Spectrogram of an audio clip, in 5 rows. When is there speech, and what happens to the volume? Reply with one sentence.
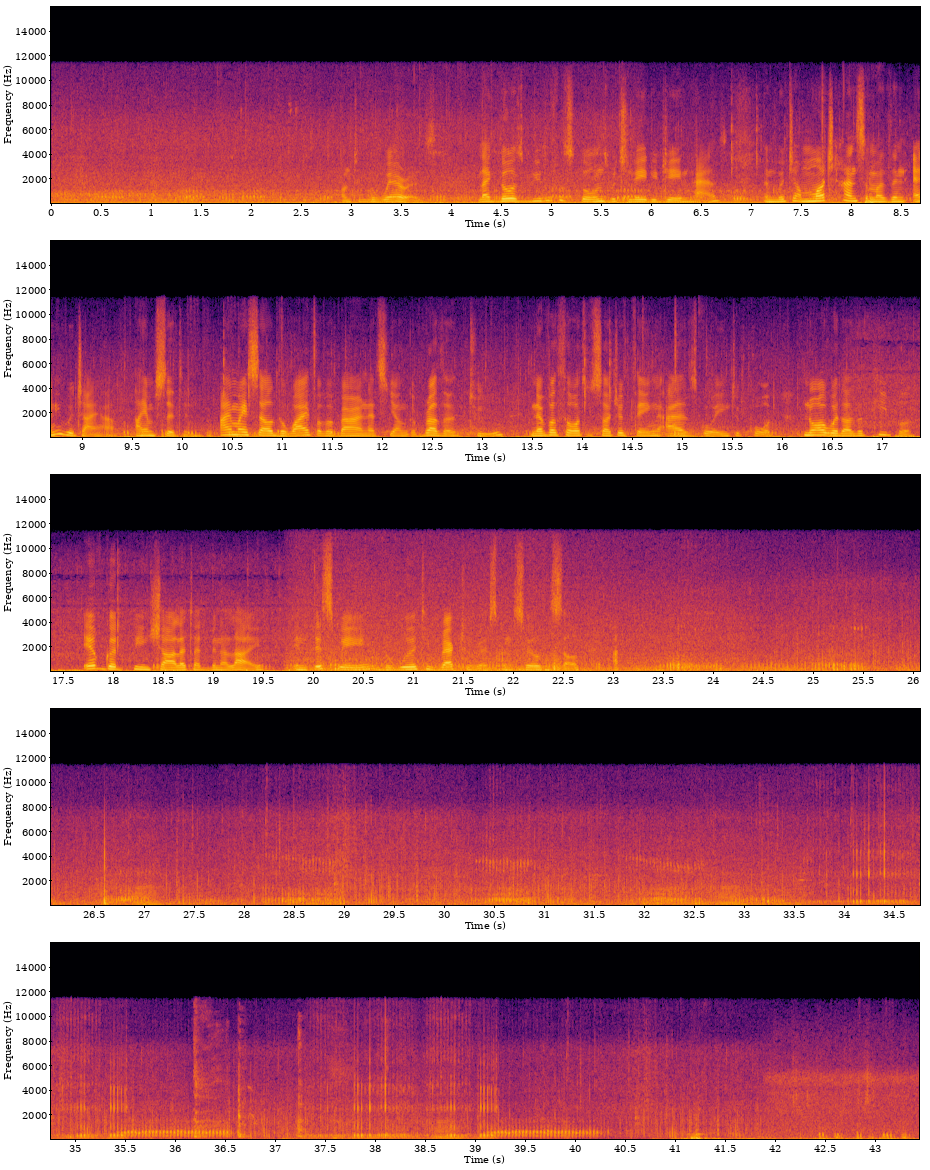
The speech can be heard from 2.9 to 23.1 s, at a steady volume.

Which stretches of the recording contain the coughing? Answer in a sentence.
The coughing can be heard from 36.1 to 38.0 s.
